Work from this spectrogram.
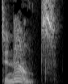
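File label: "denounce", British English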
